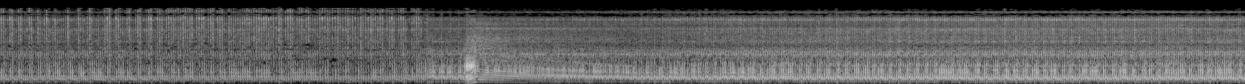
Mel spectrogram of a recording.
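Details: Refurbished Husqvarna 44 chainsaw on its third heat cycle after reassembly, carb leaned an eighth turn: it screams high and wavers, with an abrupt pitch swoop midway, never settling. It runs poorly; owner suspects a lower-end vacuum leak.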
